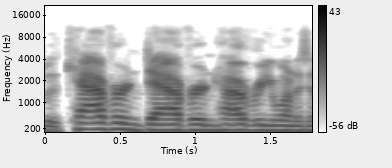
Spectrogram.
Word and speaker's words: Davern: we get it it's Davern it rhymes with Tavern rhymes with Tavern uh my mom doesn't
